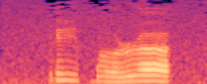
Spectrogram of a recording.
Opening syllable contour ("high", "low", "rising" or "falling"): falling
